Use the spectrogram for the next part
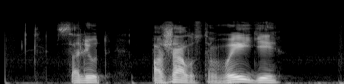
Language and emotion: Russian, neutral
